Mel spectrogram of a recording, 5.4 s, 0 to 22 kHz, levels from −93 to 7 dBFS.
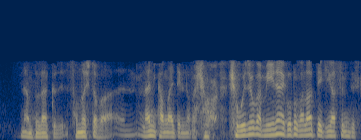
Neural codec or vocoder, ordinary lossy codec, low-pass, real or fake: codec, 16 kHz, 2 kbps, X-Codec, WavLM features, trained on Multilingual LibriSpeech; MP3, 32 kbps; 3.6 kHz; fake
